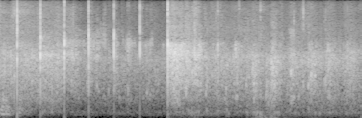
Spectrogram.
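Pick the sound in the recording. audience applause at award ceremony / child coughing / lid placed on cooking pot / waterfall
audience applause at award ceremony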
